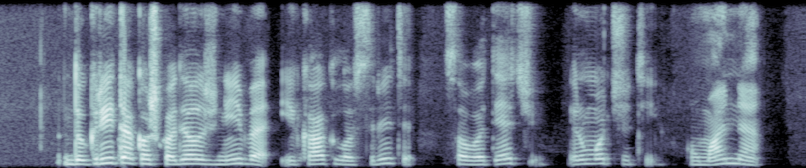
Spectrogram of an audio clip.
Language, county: Lithuanian, Kaunas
